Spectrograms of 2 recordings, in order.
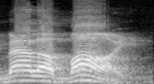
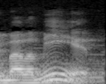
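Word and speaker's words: melamine: আমরা বলি মেলামাইন, হবে মেলামিন, আলামিন বলতে পারলে মেলামিন কেন বলতে পারবো না তাই না? আমরা বলছি মেলামাইন, ভুল, মেলামিন তাই না, আলামিন বলতে পারলে মেলামিনও বলতে পারবো।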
